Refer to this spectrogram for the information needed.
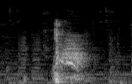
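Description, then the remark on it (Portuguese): A turkey gobbles once, a short, fairly loud burst of throaty warbling that fades quickly. A faint background hum continues around it, and no one speaks. “Bibi é uma espécie de um peru, né, cara?”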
